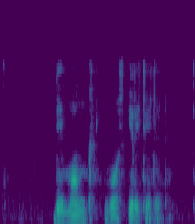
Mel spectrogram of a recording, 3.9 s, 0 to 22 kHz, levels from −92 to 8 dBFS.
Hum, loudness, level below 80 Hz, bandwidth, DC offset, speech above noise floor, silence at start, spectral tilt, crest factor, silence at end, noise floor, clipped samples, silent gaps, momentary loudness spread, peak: none; -43 LUFS; -74 dBFS; 7.4 kHz; under 0.1%; 42 dB; 1.05 s; -6.5 dB/octave; 20 dB; 0.7 s; -84 dBFS; under 0.1%; none; 16 LU; -24 dBFS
